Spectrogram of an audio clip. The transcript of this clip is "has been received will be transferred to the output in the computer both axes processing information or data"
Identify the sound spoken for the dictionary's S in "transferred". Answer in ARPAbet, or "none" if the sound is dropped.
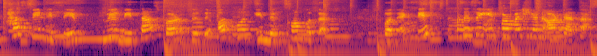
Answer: S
